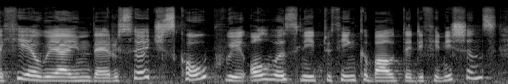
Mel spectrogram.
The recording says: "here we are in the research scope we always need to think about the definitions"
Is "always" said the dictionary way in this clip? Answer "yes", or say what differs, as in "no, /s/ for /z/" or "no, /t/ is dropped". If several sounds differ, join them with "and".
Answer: yes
